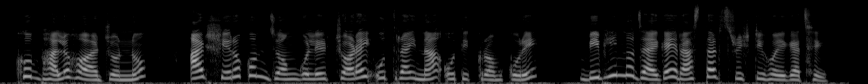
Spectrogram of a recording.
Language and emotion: Bengali, neutral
